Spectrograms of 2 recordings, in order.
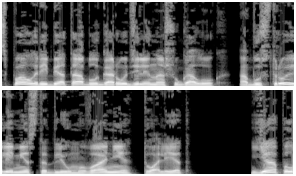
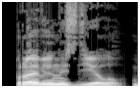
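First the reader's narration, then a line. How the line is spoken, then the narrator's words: Gruff mutter. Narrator (Russian): буркнул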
